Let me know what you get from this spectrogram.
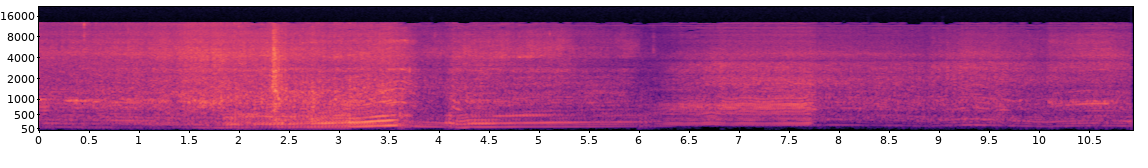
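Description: Ford Escort RS 2000 Mk1 rally car's four-cylinder engine revving hard under acceleration, its pitch climbing and then dropping sharply at gear changes. The loudest pull comes a few seconds in; the engine is quieter near the end.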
